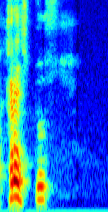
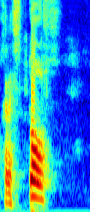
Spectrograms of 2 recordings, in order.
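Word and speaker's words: Chrestus: Suetonio opinaba que la orden estaba relacionada con un hombre llamado en latín Crestus, o su pronunciación aproximada sería Crestus o Crestos.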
